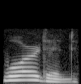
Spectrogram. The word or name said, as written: warded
